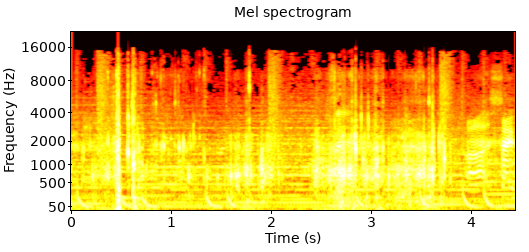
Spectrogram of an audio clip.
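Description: Background music over water sloshing and splashing close to the microphone, with many short, sharp splashes and clicks as a swimmer moves in a river pool at the camera's waterline.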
